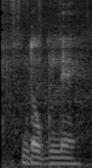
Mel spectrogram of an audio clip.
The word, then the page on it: dogle: dog.le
